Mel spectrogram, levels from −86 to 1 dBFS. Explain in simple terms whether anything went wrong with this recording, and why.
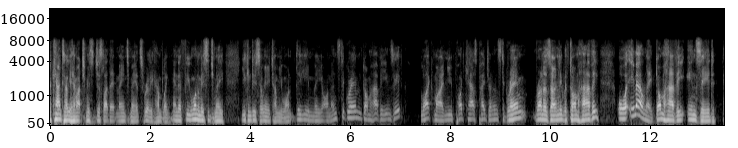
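The speech has been squeezed hard by Opus voice compression from start to finish. The codec ran in its speech-only mode, which rebuilds the speech from a simplified model of the throat and mouth rather than from the actual waveform. At the low data rate used here, that model is coarse, so the speech sounds muffled, slightly hoarse and a little robotic. Everything above about 8.5 kHz was discarded, which removes the crispness of sounds like s and f.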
